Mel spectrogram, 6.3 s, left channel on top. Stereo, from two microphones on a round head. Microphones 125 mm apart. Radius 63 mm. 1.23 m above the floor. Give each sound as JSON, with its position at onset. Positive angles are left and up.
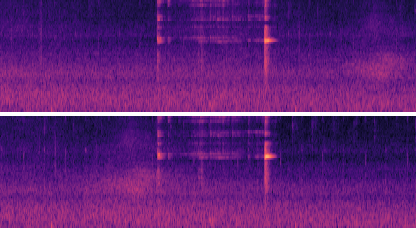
{"t": 2.4, "sound": "a clink", "side_deg": 40, "distance_m": 1.7}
